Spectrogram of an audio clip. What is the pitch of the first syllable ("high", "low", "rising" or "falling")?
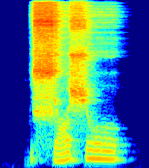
rising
